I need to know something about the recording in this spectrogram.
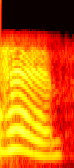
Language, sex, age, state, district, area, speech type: Bengali, female, 18-30, West Bengal, Bankura, urban, conversation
